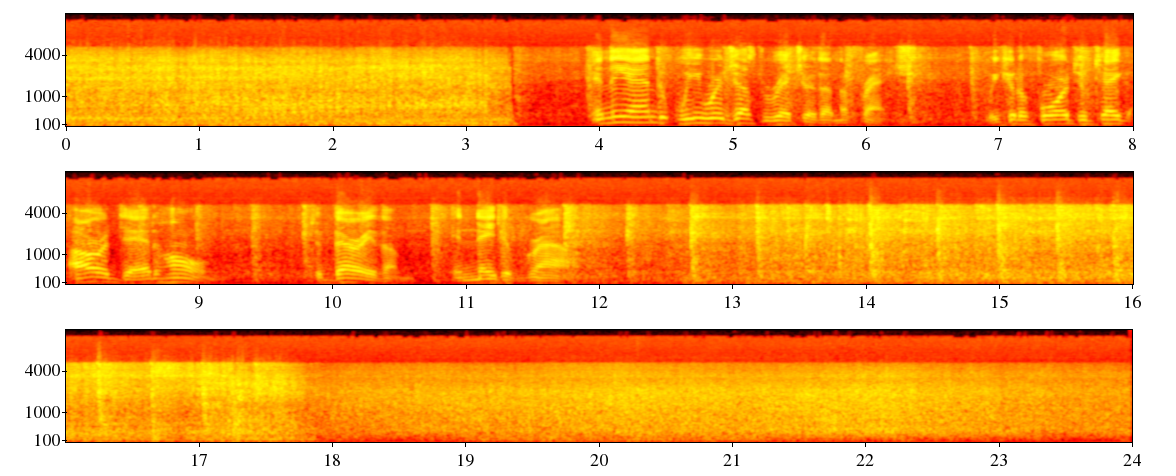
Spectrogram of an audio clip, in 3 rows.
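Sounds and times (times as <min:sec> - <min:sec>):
surf and wind rushing: 0:00.0 - 0:24.0.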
